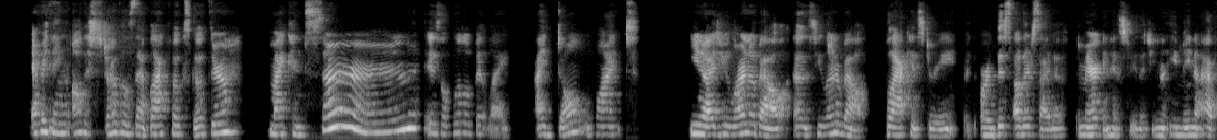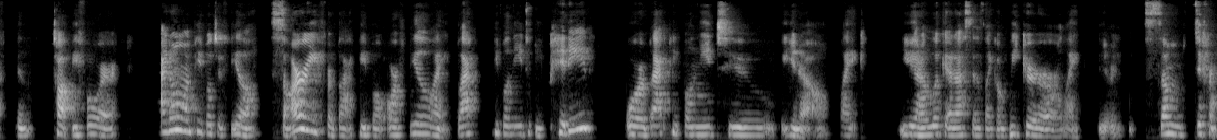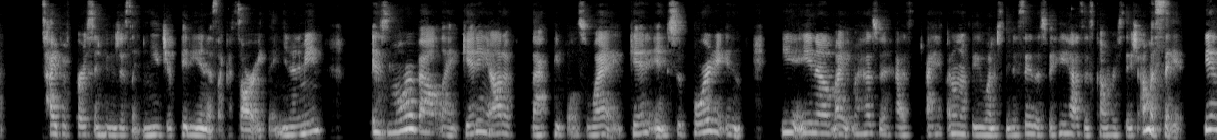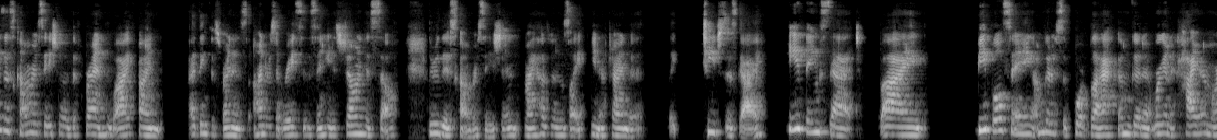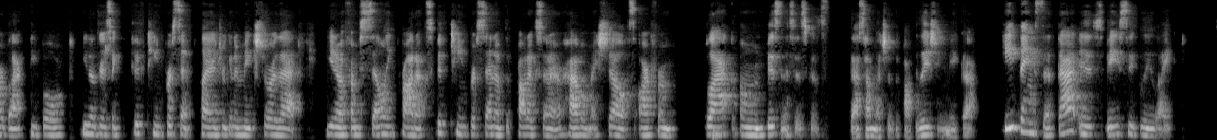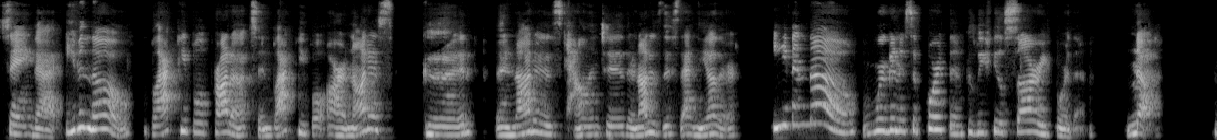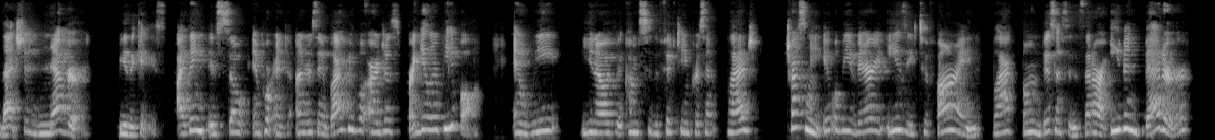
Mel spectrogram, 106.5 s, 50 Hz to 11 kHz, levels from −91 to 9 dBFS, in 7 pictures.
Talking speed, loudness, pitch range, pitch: 195 wpm, -22 LUFS, 180-245 Hz, 200 Hz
